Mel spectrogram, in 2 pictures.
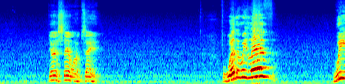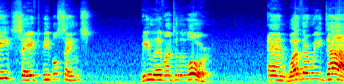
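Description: A middle-aged man speaks with animation, close to a microphone, in short bursts.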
